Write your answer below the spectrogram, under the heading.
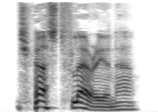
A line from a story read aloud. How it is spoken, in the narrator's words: Festaren chuckled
